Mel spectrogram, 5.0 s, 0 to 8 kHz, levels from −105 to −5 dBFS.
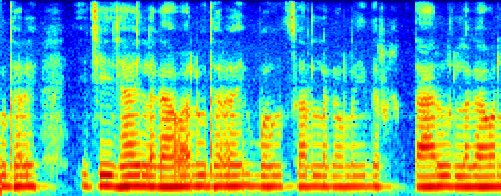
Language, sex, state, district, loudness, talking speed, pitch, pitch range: Magahi, male, Jharkhand, Palamu, -16 LUFS, 145 wpm, 155 Hz, 155-160 Hz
